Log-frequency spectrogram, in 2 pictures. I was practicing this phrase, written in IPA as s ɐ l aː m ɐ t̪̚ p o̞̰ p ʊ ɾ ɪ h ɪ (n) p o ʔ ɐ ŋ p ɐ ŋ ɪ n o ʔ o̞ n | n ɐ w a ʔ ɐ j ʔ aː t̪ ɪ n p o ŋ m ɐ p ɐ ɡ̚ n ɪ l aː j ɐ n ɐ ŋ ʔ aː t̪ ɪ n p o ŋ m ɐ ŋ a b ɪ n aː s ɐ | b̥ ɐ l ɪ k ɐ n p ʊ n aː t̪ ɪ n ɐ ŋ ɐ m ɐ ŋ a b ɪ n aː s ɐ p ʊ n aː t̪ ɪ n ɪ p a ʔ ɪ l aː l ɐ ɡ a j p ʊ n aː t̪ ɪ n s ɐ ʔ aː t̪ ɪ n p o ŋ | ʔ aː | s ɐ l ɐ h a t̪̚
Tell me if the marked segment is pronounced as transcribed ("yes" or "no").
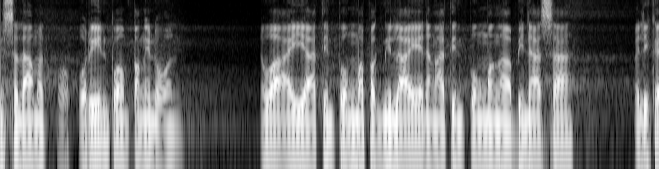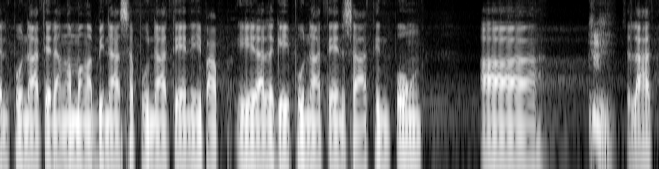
yes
